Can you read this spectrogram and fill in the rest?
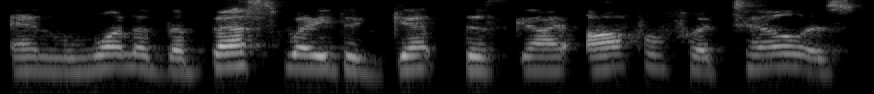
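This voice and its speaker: Soft-spoken, husky middle-aged woman. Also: mid-range voice, fairly even intonation, moderate pace. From United States. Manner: soft-spoken, switches into Vietnamese phrases. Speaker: guest. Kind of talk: conversational interview.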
